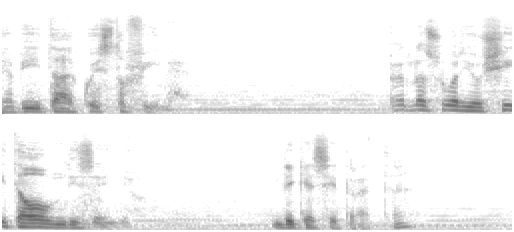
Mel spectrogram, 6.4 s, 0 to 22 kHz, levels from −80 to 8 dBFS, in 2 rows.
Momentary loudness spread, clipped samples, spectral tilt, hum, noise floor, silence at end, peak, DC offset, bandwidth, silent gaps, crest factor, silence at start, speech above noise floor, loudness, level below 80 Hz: 26 LU; under 0.1%; -5 dB/octave; none; -61 dBFS; 0.6 s; -18 dBFS; under 0.1%; 13.5 kHz; none; 22 dB; 0 s; 25 dB; -37 LUFS; -64 dBFS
